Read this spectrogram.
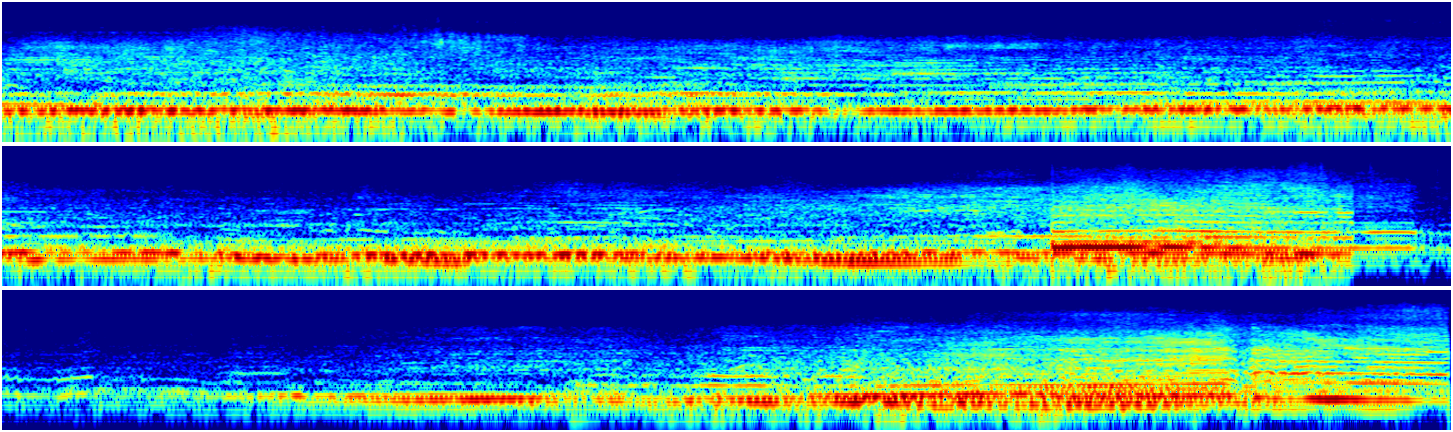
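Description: Race car engines roar loudly as cars speed past, rising and falling in pitch.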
